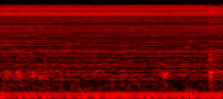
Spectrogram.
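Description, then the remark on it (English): A tap runs steadily as someone gets water, giving a continuous rush of water with a bright, hissy spray and no break for the whole moment. No one speaks. “Sorry, I got to get some water, guys.”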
